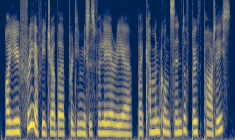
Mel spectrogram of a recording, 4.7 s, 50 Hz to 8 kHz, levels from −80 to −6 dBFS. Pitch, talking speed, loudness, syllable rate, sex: 215 Hz, 190 wpm, -16 LUFS, 5.3 syllables/s, female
